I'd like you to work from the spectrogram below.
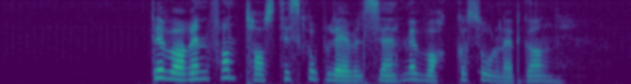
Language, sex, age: Norwegian, female, 32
